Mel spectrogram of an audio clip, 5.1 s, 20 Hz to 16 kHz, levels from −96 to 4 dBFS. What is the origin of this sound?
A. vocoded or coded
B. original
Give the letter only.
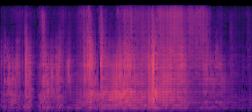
A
